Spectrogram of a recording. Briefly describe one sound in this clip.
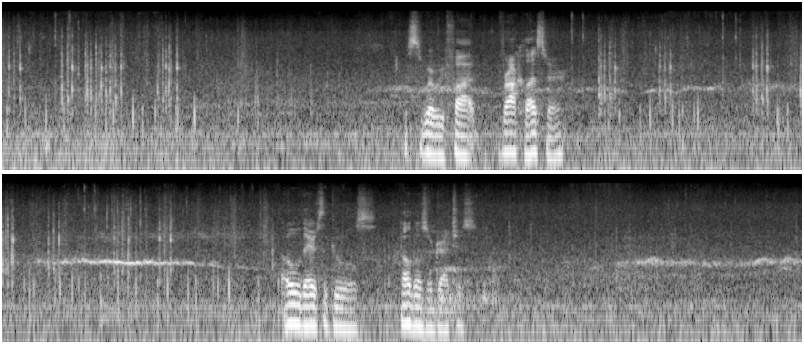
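Footsteps patter on stone as a group walks.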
